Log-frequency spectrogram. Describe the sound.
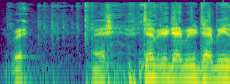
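Typing on a computer keyboard, quick light clicks at the start, then a voice talks over faint key clatter for the rest.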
